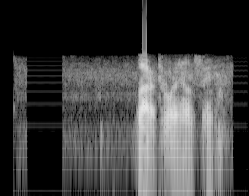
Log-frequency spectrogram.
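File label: FIRE Operations, p25; FIRE OPS 2; wake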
